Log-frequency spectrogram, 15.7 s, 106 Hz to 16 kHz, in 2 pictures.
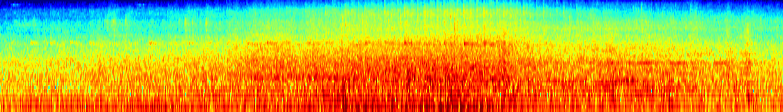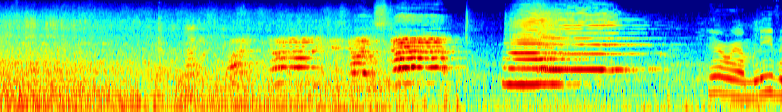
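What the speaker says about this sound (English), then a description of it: "Here I am leaving Dunster Station on D9526, heading back towards Minehead on the 9-minute journey." Class 14 diesel locomotive D9526 pulls a heritage train away from Dunster Station on the West Somerset Railway, with a heavy, steady engine rumble giving way to several bright horn toots near the end.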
